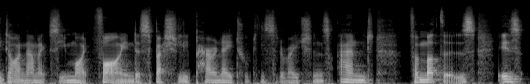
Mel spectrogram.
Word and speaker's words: perinatal: But what are some common misunderstanding signs of parental mental health struggles? Did I say that right? It is, isn't it? – Perinatal. Thank you. Perinatal.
